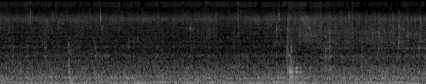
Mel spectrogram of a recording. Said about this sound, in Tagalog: Halo-haluin lang natin.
